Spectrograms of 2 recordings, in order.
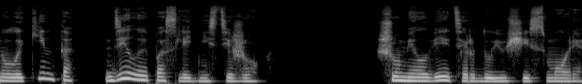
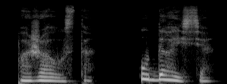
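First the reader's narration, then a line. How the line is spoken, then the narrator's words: Whisper again. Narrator (Russian): снова шепнула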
